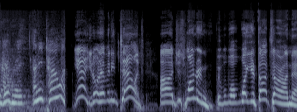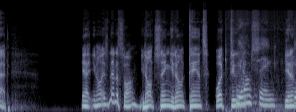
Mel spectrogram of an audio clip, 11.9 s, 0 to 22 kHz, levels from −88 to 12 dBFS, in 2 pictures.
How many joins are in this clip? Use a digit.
0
